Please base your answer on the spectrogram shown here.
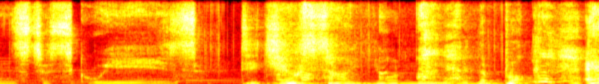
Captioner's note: Overlapping with Mary English's strangled recitation of the Lord's Prayer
